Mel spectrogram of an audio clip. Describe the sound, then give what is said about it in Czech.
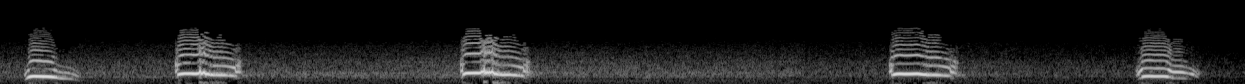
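Male and female eagle owls hoot in a duet, the male's hoots deeper than the female's. There are five loud, separate harmonic hoots, each with a falling tail, spaced a few seconds apart over quiet background. “Slyšeli jsme společné, takzvané duetové volání samce a samice, kdy houkání samce bylo zřetelně hlubší než hlas samice.”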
